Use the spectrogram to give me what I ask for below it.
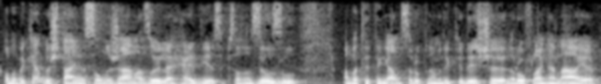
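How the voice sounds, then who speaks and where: A man's voice: medium pitch, animated, quick pace, darkish tone. A man teaching a Talmud study lesson, explaining step by step with rhetorical questions and mixing in Hebrew study terms. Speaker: religious teacher.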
